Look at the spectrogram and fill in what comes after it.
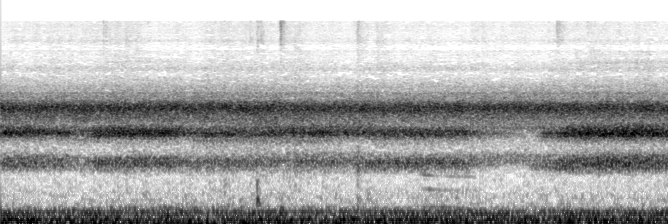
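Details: Frog chorus in rain, thousands of callers blending into a dense, even hum of overlapping trills with rapid pulsing, set against the low hiss and rumble of rain.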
